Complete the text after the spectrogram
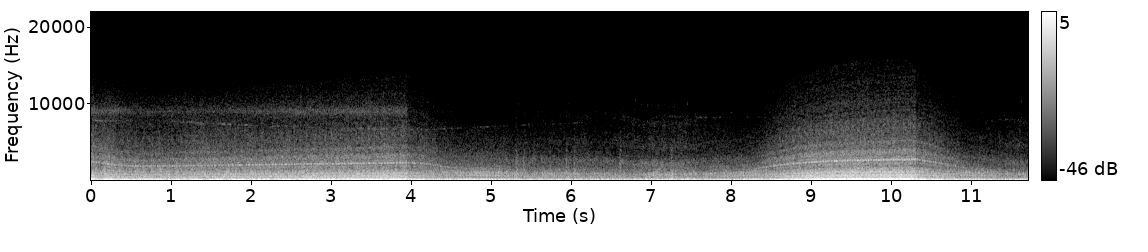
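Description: A truck engine revs loudly, rising and falling in pitch.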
